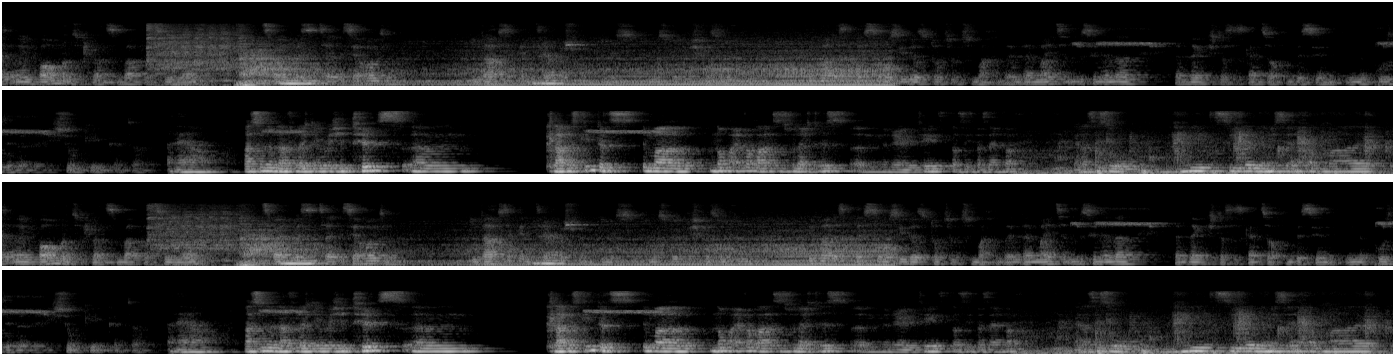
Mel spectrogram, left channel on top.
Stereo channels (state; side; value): normal; both; correlation 0.85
